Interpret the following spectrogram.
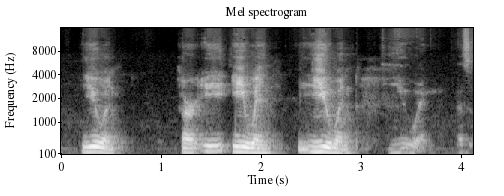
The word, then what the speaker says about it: Ewan: It's not Evan. What is it? Ewan.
